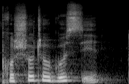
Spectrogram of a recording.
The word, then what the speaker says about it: Prosciutto Gusti: Nee, Prosciutto wie Schinken und Gusti wie Gustav Drüner ist doch mein alter Ego.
